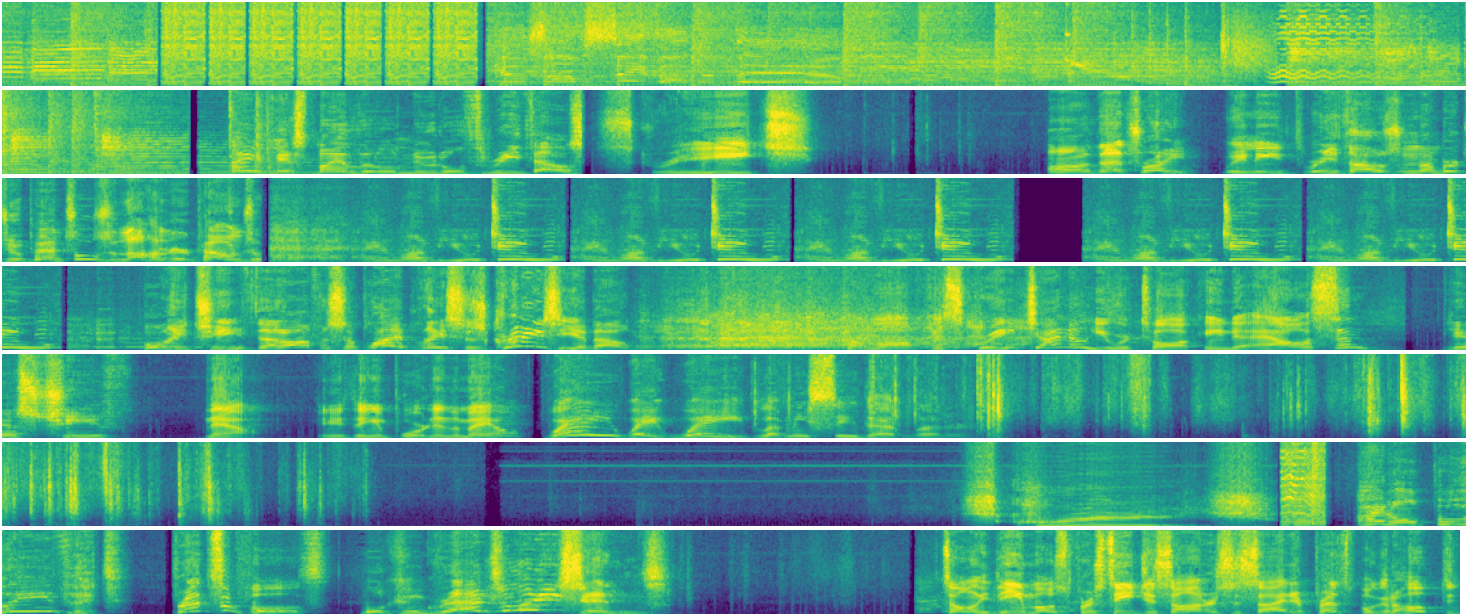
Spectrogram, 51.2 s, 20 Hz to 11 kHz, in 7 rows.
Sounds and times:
Speech: 8.4 - 11.4, 12.6 - 25.2, 26.2 - 34.2, 43.4 - 47.3, 48.5 - 51.2.

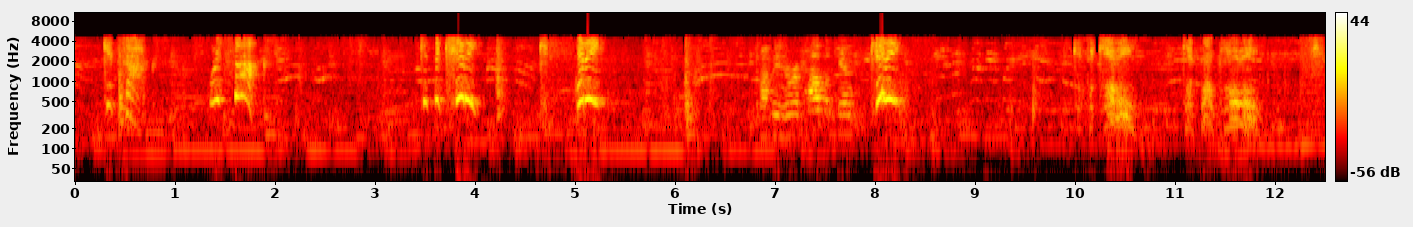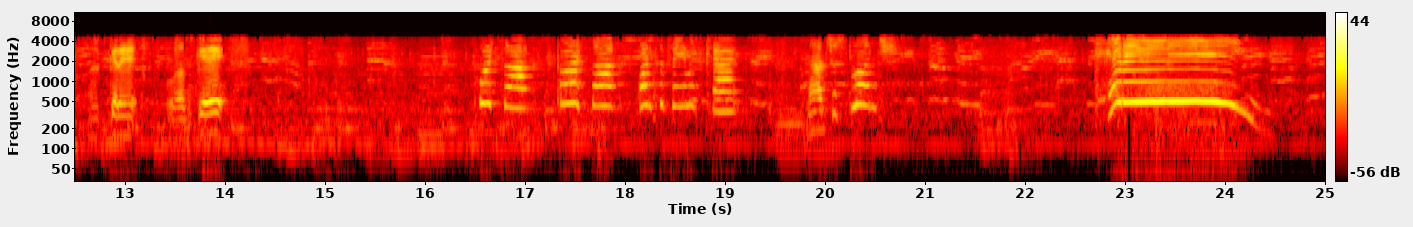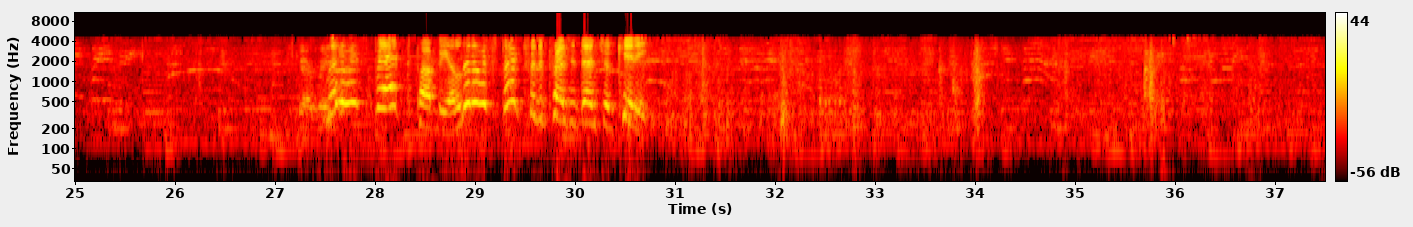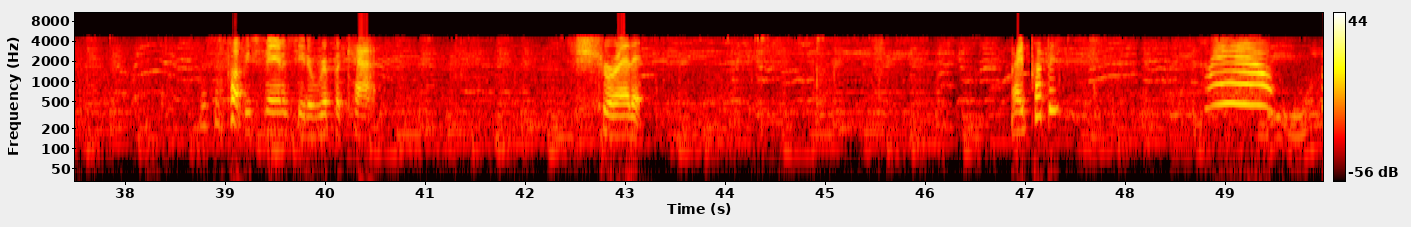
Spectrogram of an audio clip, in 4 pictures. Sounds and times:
Music: 0.0 - 49.9.

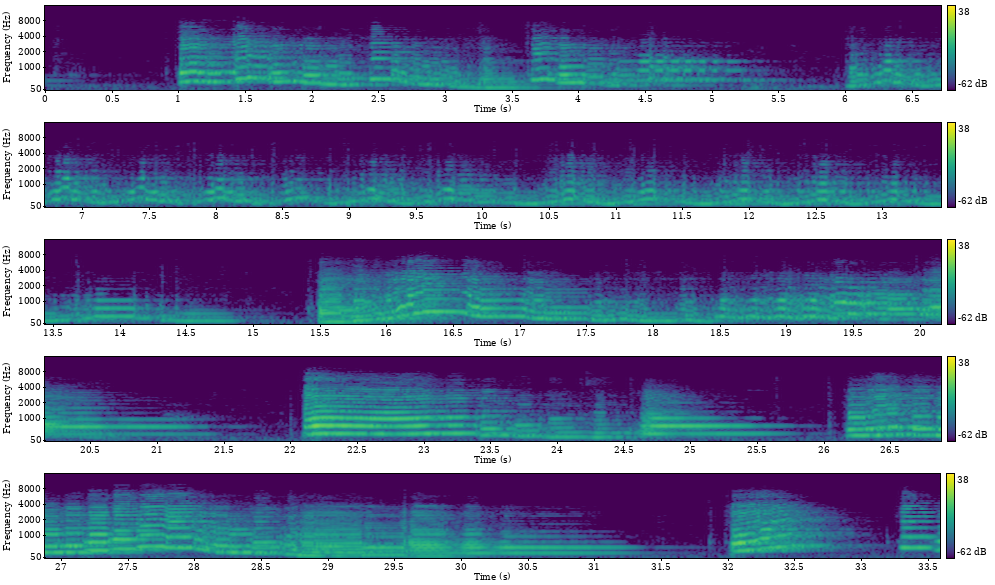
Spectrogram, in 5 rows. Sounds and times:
Inside, large room or hall: 0.0 - 33.5
Saxophone: 0.9 - 33.5
Classical music: 1.0 - 21.5, 22.1 - 31.4.

